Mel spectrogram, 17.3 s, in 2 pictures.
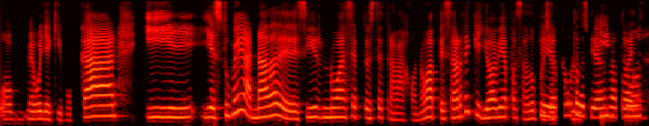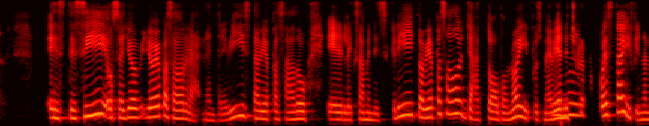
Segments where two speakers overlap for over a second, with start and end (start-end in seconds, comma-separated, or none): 7.2-8.6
